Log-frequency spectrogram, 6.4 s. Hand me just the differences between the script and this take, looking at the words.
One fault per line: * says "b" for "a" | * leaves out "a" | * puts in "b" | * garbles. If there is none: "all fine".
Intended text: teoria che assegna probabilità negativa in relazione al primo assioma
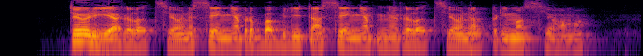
* says "relazione" for "che"
* says "assegna" for "negativa"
